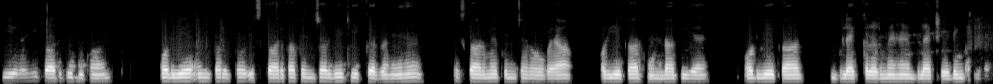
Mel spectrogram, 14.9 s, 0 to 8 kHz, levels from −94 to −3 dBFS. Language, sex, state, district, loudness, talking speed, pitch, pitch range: Hindi, male, Uttar Pradesh, Jyotiba Phule Nagar, -18 LUFS, 155 wpm, 120 Hz, 115-125 Hz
